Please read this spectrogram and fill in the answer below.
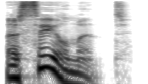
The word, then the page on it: assailment: British English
